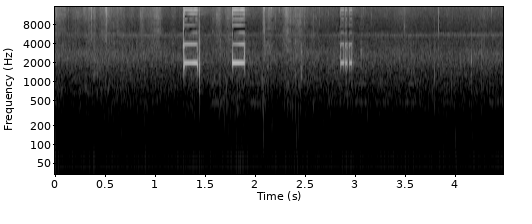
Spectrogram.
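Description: Handheld metal-detecting pinpointer giving three short, high electronic beeps at one pitch, the second close after the first and the third about a second later, as its tip passes over a metal target in the soil. It is locating a coin.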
